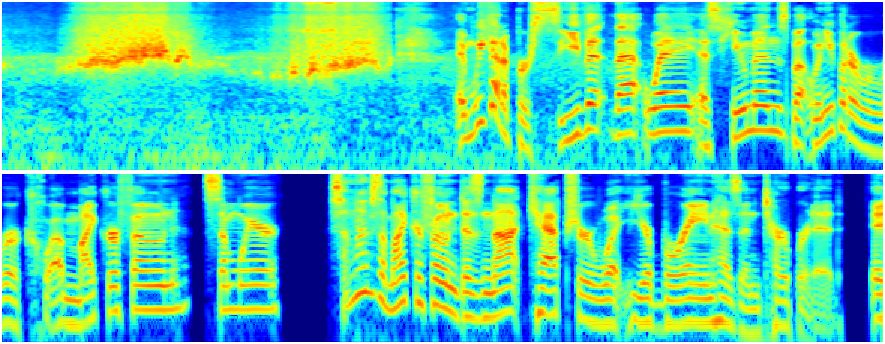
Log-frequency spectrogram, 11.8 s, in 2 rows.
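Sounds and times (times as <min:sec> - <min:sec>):
voice imitating whistling wind: 0:00.0 - 0:02.7
speech: 0:03.0 - 0:11.7.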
